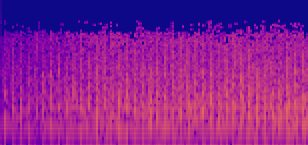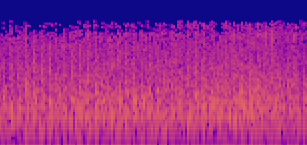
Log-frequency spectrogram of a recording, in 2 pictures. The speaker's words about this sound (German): Fliegende Kälber. Da rattert ein Hubschrauber über der Wettersteinalm am Felsen entlang.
